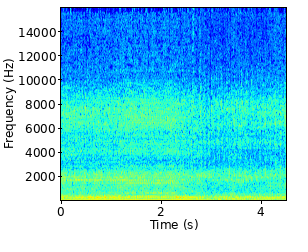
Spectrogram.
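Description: A Shibaura SP1540 Japanese mini tractor with 729 engine hours idles loud and close, with a steady rumbling engine note that shifts slightly midway.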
